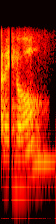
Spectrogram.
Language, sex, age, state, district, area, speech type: Sanskrit, male, 30-45, Andhra Pradesh, Guntur, urban, conversation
